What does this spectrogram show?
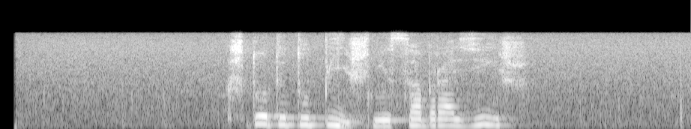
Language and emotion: Russian, angry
